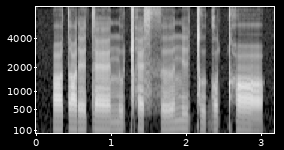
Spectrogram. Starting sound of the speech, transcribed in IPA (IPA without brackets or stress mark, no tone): ɑ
